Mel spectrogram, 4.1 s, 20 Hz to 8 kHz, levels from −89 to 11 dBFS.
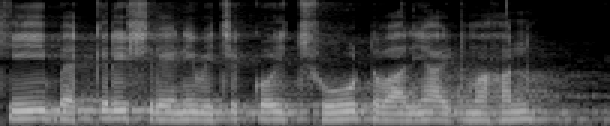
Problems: constant background noise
